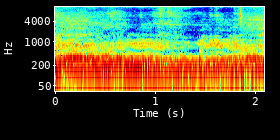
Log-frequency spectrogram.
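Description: A low, drawn-out hum from a person's voice, held at a steady pitch without words.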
